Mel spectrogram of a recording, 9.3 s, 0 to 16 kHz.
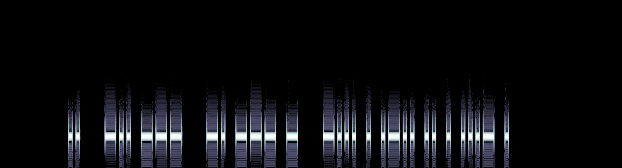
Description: Morse code, heard as a keyed tone, about 21 wpm, 700 Hz. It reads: I DO NOT BELIEVE
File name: practice / 22wpm / Build A Phrase - 5-Word Phrases - 22wpm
